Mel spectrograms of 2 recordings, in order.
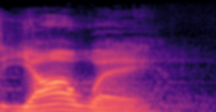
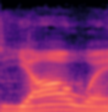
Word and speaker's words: Yahweh: It's pronounced Yahweh. It's pronounced Yahweh, and it's based on the four Hebrew letters, YHWH, Yahweh.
